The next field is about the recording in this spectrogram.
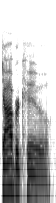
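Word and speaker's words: Dobhar-chú: from our perspective Jasmine you say dobberku and I'm thinking dobber like like a mispronunciation of Doberman and coo like cool without the L it's cool so it's a doberman coup and I'm like I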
